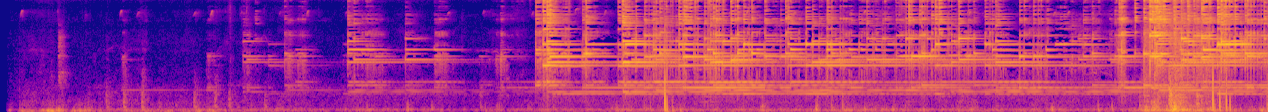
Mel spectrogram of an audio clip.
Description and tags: Wind chimes outside of my house being jingled around by myself. The thump at the end is my dog knocking a pan of rising focaccia bread off the stove.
